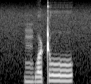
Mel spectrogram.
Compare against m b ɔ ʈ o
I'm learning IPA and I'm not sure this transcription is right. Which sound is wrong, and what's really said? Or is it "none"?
none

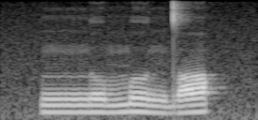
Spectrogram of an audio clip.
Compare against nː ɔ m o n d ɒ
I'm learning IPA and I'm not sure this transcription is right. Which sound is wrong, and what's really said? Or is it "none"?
ɔ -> o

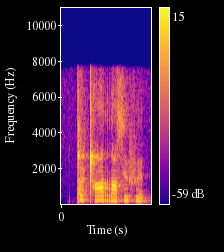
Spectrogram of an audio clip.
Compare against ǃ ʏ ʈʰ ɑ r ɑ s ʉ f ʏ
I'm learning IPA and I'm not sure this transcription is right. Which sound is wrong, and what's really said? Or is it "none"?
none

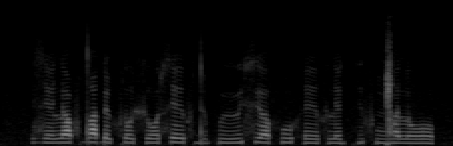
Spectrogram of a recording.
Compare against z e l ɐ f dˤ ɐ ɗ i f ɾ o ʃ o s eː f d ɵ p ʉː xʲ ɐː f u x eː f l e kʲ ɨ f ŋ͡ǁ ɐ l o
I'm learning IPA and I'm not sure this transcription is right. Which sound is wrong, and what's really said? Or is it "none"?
x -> h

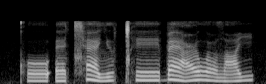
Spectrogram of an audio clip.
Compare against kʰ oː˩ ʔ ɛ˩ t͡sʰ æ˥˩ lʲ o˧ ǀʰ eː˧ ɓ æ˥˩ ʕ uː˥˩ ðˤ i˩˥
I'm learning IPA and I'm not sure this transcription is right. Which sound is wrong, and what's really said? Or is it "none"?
uː˥˩ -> oː˥˩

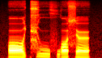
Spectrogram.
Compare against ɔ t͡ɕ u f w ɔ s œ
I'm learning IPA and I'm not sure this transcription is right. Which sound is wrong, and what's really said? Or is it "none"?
none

